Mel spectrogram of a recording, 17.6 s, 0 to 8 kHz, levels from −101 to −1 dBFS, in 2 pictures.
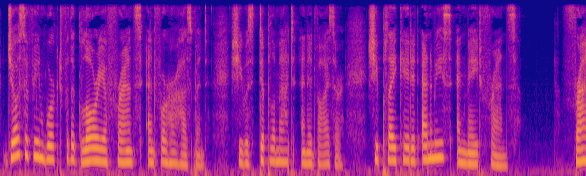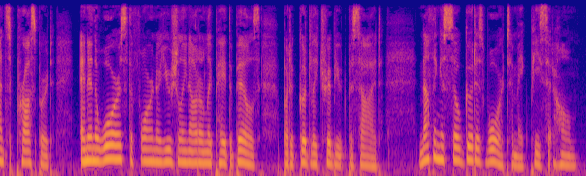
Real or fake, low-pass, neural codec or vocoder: real; 7.2 kHz; none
